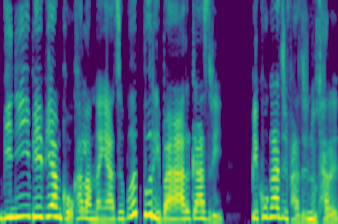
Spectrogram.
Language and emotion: Bodo, disgusted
